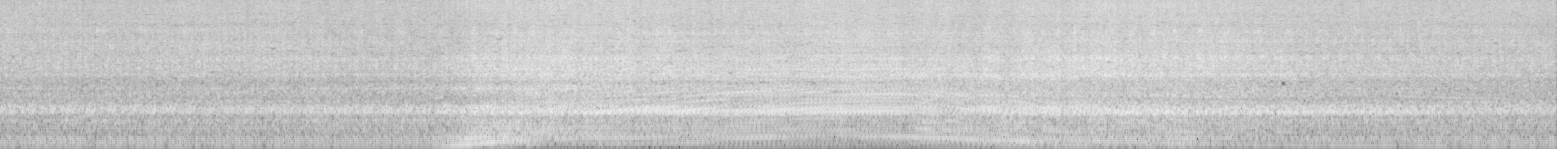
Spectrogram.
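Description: Idle jumps to a louder, rougher run with pitch sweeping up and back down; a knocking bang under the engine, cause unknown.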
